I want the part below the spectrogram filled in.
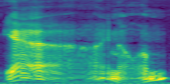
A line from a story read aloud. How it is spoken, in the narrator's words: Dave replied, his voice thick with contempt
